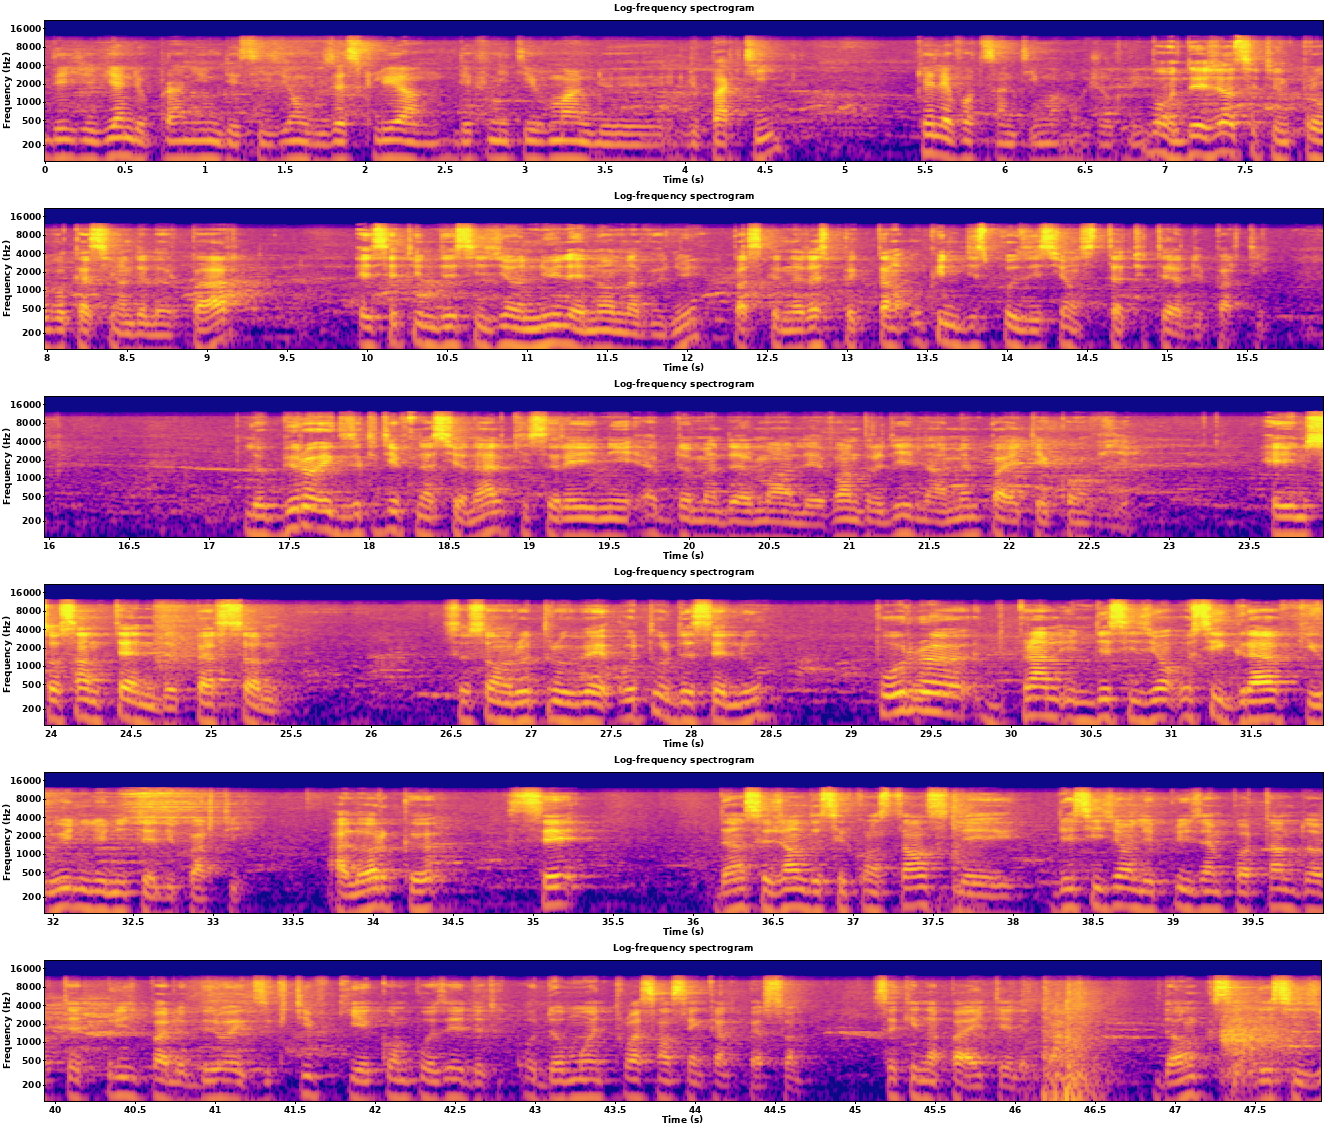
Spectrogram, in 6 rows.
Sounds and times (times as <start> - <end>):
Speech: 0.0 - 15.7, 17.2 - 35.5, 36.1 - 47.9.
